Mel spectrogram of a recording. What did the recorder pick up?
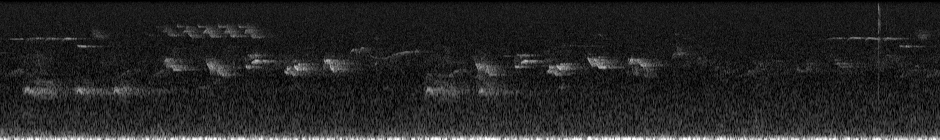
Black-throated Green Warbler, American Crow, American Robin, Black-and-white Warbler, Eastern Wood-Pewee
